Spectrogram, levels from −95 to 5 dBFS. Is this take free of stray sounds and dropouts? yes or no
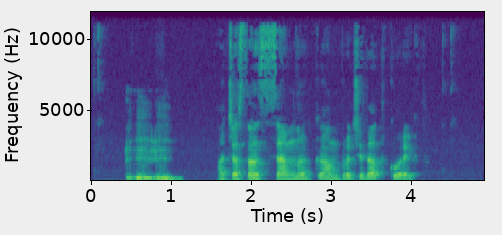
no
